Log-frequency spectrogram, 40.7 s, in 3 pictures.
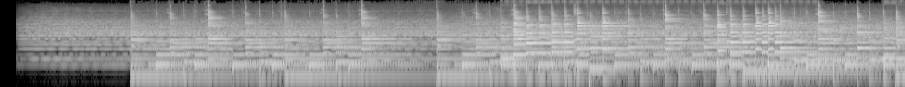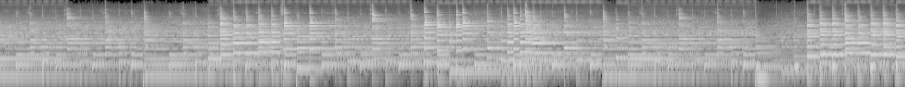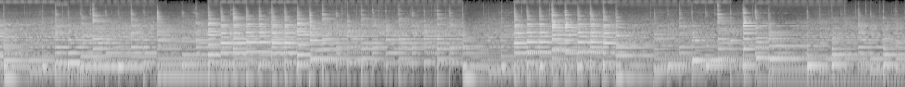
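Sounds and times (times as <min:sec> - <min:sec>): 
guitar solo: 0:02.0 - 0:40.7.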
